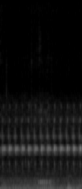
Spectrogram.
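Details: Steady, high, slightly pulsing electronic tone from an EMG biofeedback unit while the muscle contracts above the set threshold, the patient urged to contract maximally, stronger; demonstration.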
